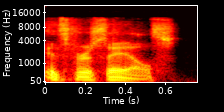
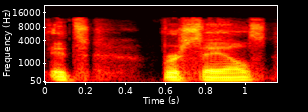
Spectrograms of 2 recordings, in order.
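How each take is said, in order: First: The name is said the local Kentucky way. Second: The name is said the French way.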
